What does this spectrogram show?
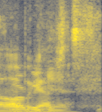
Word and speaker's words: Arbogast: Um and you performed it with I'll my pronunciation this, but is it Arbogast? Arbogast? Yeah, Arbogast.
